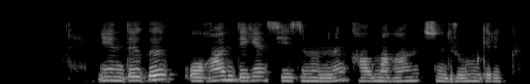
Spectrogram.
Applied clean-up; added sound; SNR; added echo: none; none; none; none.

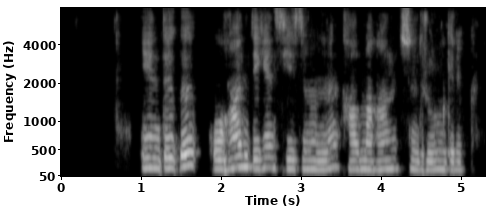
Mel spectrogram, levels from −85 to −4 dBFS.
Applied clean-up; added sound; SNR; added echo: neural mask model Resemble Enhance denoiser.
